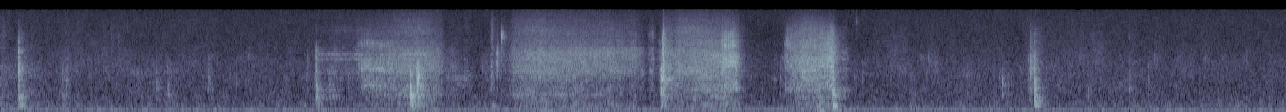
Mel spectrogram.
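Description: Weaving on a wooden rigid heddle loom. Several sharp wooden knocks and clacks come as the heddle is moved and beaten. In the middle of the stretch there are several seconds of rustling as the hand-spun yarn and shuttle are drawn through the warp.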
